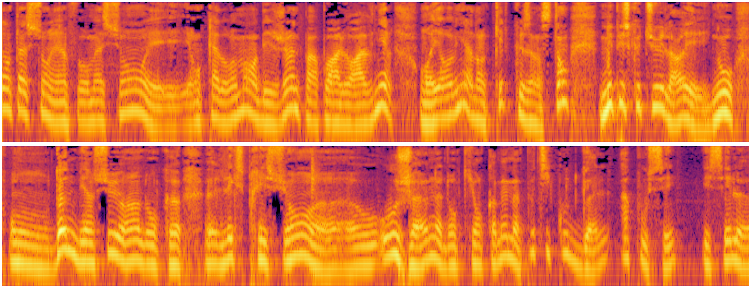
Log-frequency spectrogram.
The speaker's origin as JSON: {"language": "French", "country": "Morocco", "said": "parce qu'on est marocain"}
